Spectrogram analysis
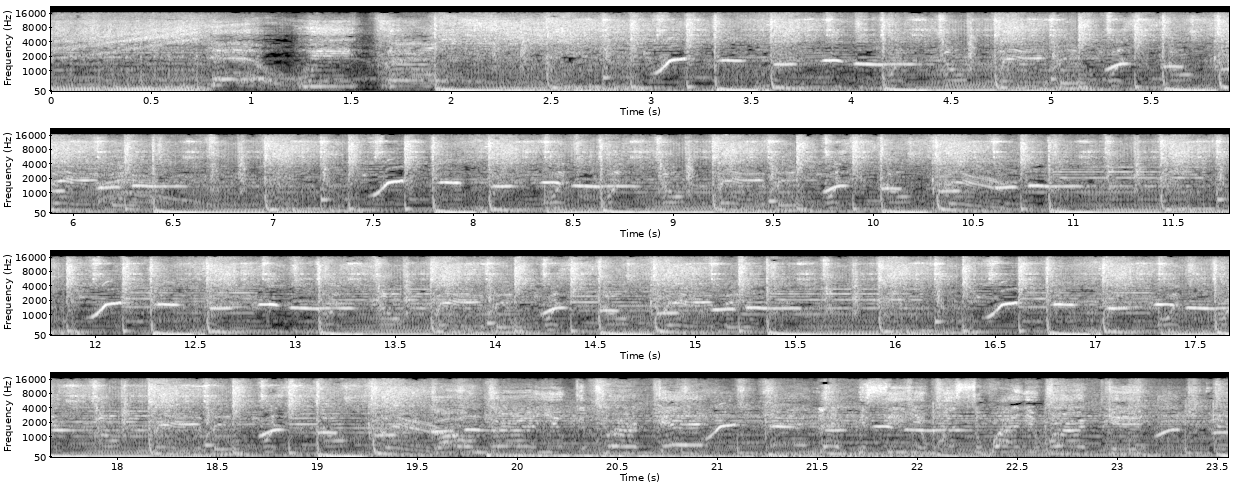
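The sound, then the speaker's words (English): A lip-whistled melody repeats its hook over a loud pop dance track, riding above a steady beat and heavy bass that run throughout. “You just put your lips together and you come real close. Can you blow my whistle, baby? Whistle, baby.”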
